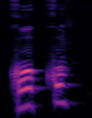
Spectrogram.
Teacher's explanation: coco onde é que tá a sílaba tônica na penúltima é um portanto uma paroxítona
